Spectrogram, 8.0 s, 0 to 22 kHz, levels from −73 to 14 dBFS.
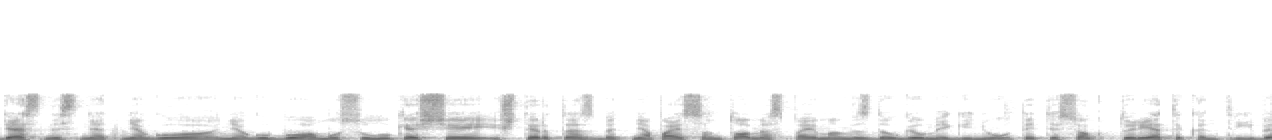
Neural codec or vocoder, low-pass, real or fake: none; 7.2 kHz; real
